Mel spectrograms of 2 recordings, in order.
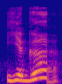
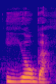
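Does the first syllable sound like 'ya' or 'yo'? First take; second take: ya; yo. First: The first syllable sounds like 'ya'. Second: The first syllable sounds like 'yo'. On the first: The speaker calls it wrong. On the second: The speaker calls it right.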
